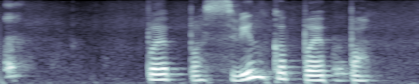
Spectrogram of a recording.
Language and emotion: Russian, neutral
